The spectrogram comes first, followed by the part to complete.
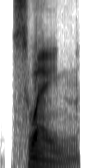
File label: "swain", British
